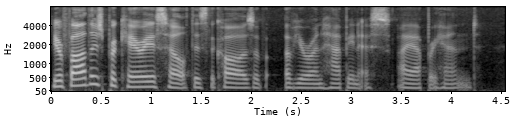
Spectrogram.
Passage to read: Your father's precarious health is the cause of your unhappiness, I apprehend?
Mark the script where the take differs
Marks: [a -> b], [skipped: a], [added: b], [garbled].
Your father's precarious health is the cause of [added: of] your unhappiness, I apprehend?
